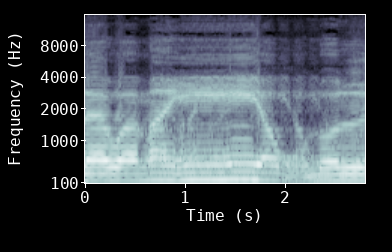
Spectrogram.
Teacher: نون ساکن کے بعد پھر یرملون کا یا ادغام مع الغنہ ہوگا. غین ساکن کو ہلانا نہیں، پر بھی پڑھنا ہے.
